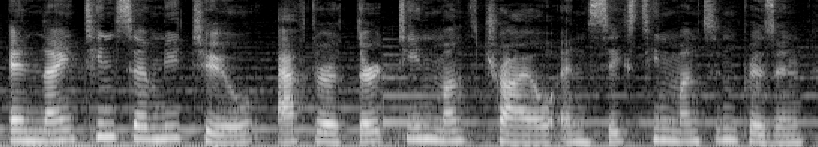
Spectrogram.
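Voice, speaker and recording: Woman reading documentary narration, measured and careful, faint music behind. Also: medium pitch. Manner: measured, read-aloud delivery.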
